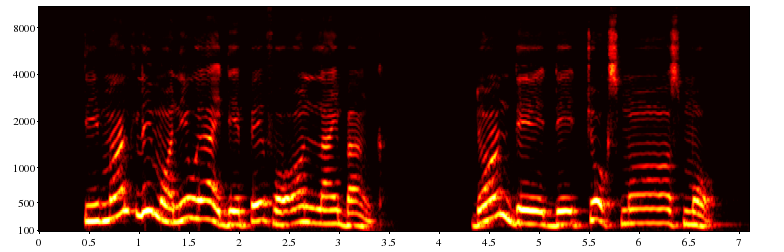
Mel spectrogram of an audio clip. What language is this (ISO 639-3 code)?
pcm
